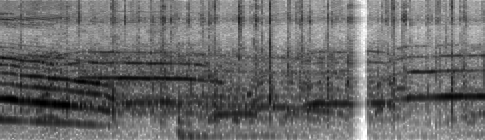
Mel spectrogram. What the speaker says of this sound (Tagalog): Isang masigabong palakpakan na may kasamang sigawan para kay Yusek Chito Valmosina!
